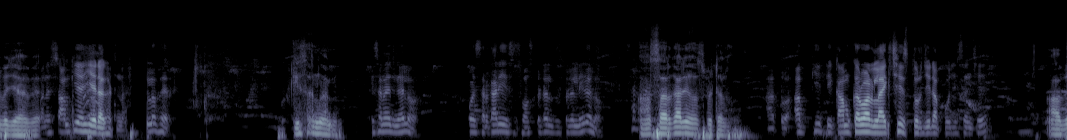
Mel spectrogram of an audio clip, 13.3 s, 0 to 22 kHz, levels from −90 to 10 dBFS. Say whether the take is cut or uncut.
cut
